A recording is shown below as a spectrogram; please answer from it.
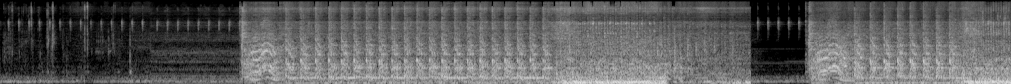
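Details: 2006 Dodge Ram 2500 5.9L Cummins diesel after replacing injectors, rail and lines and adjusting valve lash for power loss: brief starter whir, quick catch, steady even clattering idle with no stumble, no leaks, no smoke; normal start and idle.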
